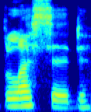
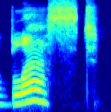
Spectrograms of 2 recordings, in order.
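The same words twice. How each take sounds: First: BLESSED said "bless-id"; two syllables. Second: BLESSED said "blest", raised in pitch; one syllable. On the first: Teacher shows how the name is not said, two syllables. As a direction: sound the -ed of BLESSED separately. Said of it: "So it's not blessed". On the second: Teacher confirms the student's name, just one syllable. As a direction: say BLESSED in one beat with final t. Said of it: "just one syllable". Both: Shown as a demonstration.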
